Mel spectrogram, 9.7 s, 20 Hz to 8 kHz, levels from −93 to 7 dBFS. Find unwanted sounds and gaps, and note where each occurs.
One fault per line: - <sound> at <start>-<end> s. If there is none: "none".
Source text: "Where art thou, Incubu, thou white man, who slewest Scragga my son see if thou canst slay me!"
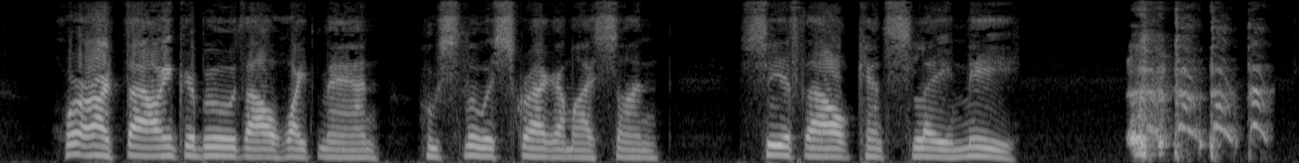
- cough at 8.4-9.6 s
